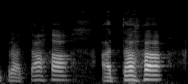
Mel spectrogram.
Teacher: विसर्ग की बात आ जाती है, इसका उच्चारण ह में किया जाता है, जैसे प्रातः, अतः आदि।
